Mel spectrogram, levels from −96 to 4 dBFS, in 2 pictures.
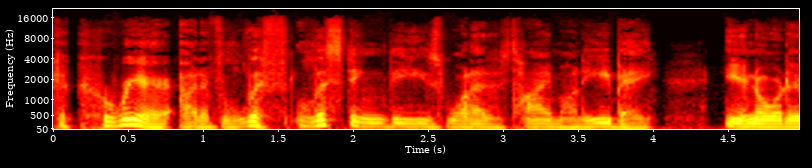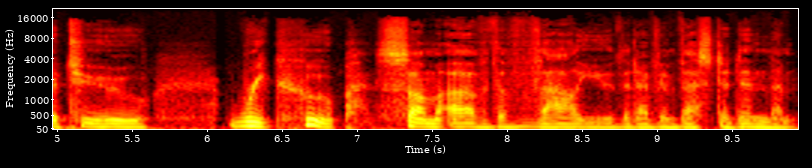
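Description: No technical faults can be heard anywhere in this speech recording.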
